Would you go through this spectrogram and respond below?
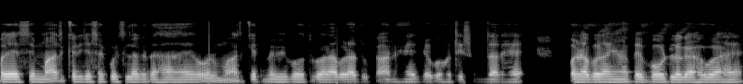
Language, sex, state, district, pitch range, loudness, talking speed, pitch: Hindi, male, Chhattisgarh, Korba, 115-120 Hz, -19 LUFS, 210 wpm, 115 Hz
